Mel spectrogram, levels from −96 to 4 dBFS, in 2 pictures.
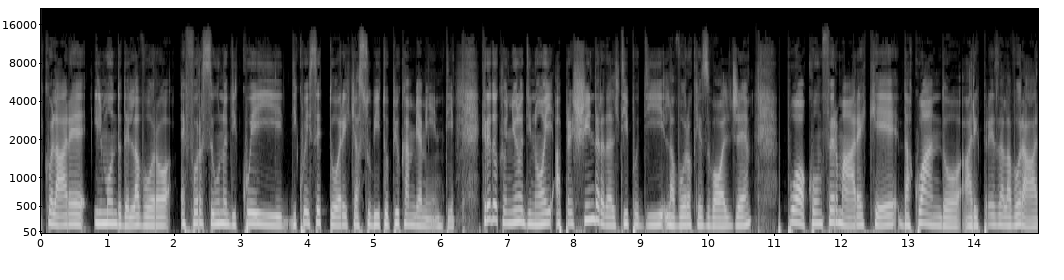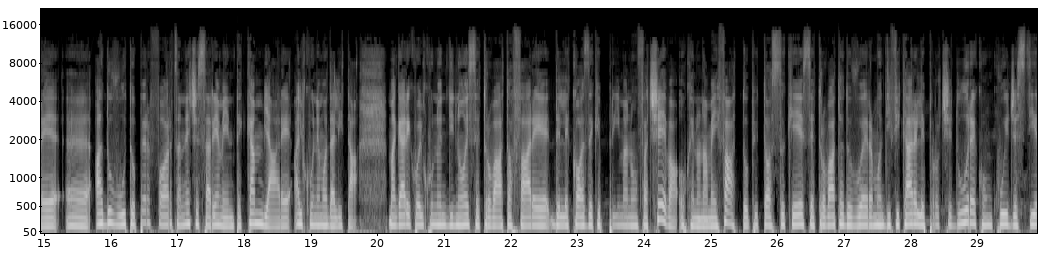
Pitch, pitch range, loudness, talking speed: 170 Hz, 155-185 Hz, -22 LUFS, 165 wpm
